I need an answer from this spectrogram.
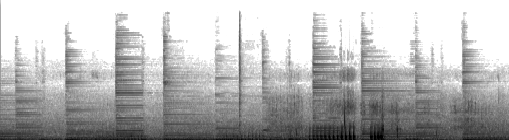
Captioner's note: soft music; cat purring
